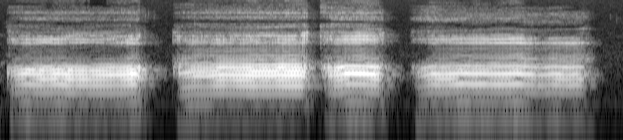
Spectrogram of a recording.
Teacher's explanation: В санскрите при произношении придется открывать рот. То есть санскритские гласные, они более открытые, чем гласные русские. То есть вам придется открывать таки рот. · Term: санскритская а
